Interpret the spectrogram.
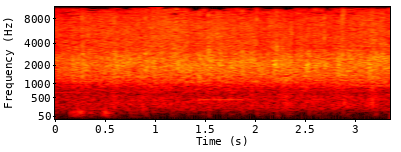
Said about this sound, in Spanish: De modo que como profesional yo te aplaudo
